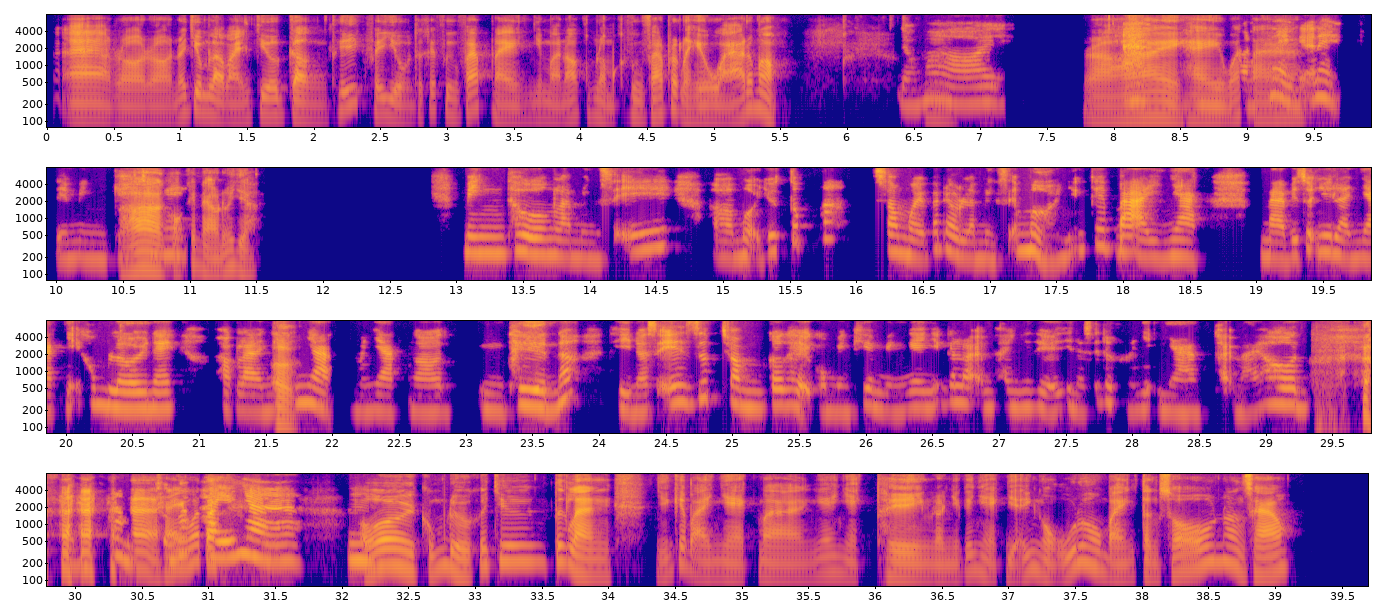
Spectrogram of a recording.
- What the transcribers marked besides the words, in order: tapping; other background noise; laugh
- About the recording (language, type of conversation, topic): Vietnamese, podcast, Thói quen buổi tối nào giúp bạn thư giãn trước khi đi ngủ?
